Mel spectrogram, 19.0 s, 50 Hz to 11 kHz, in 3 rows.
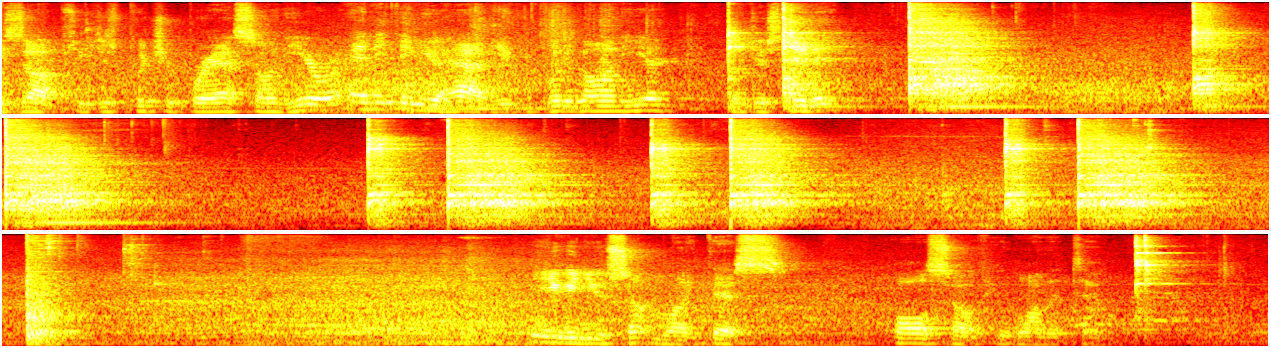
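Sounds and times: hammer striking metal drift: 3.6s - 5.2s, 5.9s - 7.3s, 8.2s - 10.6s, 11.3s - 13.1s.

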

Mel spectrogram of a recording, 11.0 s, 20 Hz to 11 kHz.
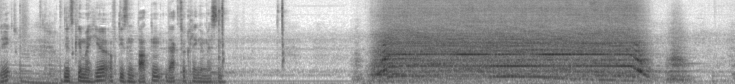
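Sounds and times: machine axis drive whine: 5.3s - 11.0s.

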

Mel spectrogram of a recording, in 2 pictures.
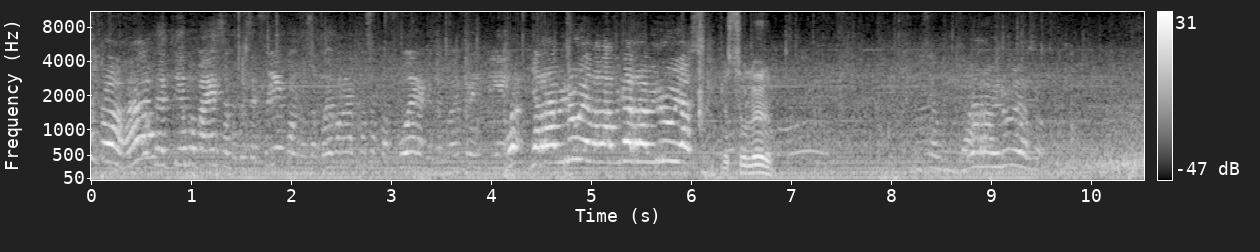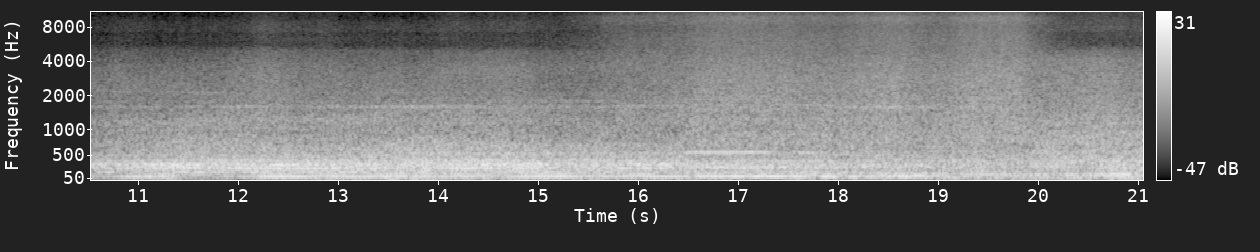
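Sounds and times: outboard motors running: 0.0s - 21.0s
water rushing past hull: 0.0s - 21.0s
wind buffeting microphone: 9.2s - 21.0s.

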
